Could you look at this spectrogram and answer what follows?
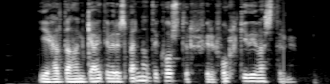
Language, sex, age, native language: Icelandic, male, 20-29, Icelandic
